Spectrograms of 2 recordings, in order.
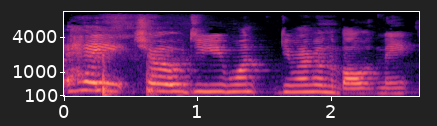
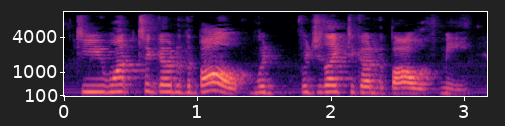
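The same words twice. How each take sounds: First: Acted mumbled rush at the end; nervously rushed. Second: Said in the usual way. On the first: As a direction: blurt the invitation out too fast to follow. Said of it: "What did you say?". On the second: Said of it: "He says".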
